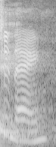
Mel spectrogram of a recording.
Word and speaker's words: Jenee: Jane A. Like Renee, but Jane A. I didn't know that. Like first name Jane A. Does that change the menu at all? it right there. Jane A.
